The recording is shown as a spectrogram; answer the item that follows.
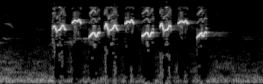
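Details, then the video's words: Champion Cinereous tit in vigorous song, used to lure other captive birds into singing: a single rapid phrase of about ten bright, high notes alternating between two pitches, within quiet low background noise. "gelatik batu wingko gacor juara satu pancing bunyi gacor"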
